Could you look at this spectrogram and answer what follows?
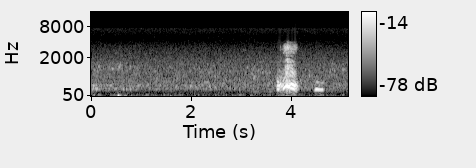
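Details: Eurasian eagle-owls courting in the 2022/2023 season, with a new male that arrived in autumn and courtship starting unusually early: one short, rough, harmonic call, then a brief low note, against faint background hiss.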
